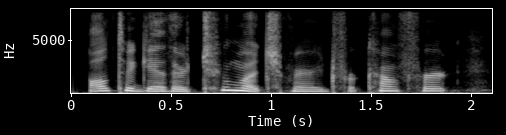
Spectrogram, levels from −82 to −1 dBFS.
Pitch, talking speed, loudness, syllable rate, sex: 205 Hz, 170 wpm, -18 LUFS, 6.2 syllables/s, female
